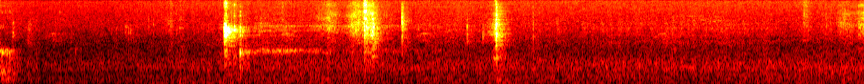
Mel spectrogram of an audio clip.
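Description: Tarot cards being handled: three short snaps and rustles of the cards, about two-thirds of a second apart, over faint room hiss.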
